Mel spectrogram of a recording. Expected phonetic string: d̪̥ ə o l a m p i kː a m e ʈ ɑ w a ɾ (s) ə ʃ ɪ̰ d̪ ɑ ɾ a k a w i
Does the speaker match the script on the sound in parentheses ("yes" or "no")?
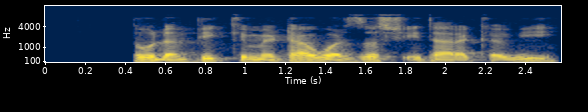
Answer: no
